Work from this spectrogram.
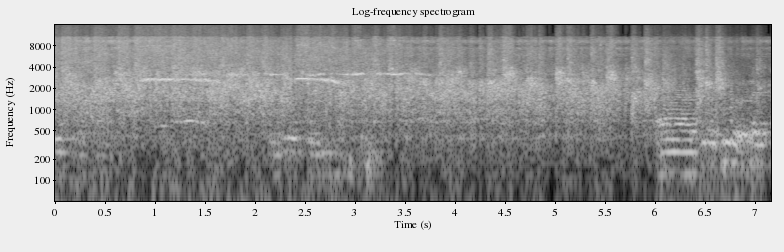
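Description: A church congregation breaks into loud, sustained applause that fills the room, with scattered voices and cheers mixed into the clapping.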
